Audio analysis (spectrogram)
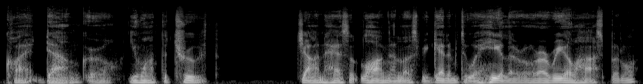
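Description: Man playing a low, weary, gruff fighter. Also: little pitch movement, normal speed, darkish tone, dry recording, studio quality, exaggerated voice. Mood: weary, blunt. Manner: low, subdued, blunt. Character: weary, sad, gruff man hardened by loss.

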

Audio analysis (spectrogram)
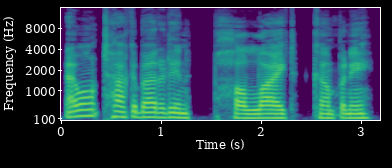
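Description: A man's voice: on the high side, big pitch swings, takes it slowly, dry recording, studio quality, pitched above the performer's own voice. A man voicing a glamorous, prickly woman who turns cold and haughty, read as an audiobook character.

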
